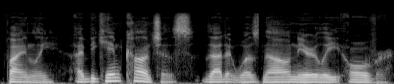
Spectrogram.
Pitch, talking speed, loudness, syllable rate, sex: 115 Hz, 150 wpm, -18 LUFS, 4.6 syllables/s, male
